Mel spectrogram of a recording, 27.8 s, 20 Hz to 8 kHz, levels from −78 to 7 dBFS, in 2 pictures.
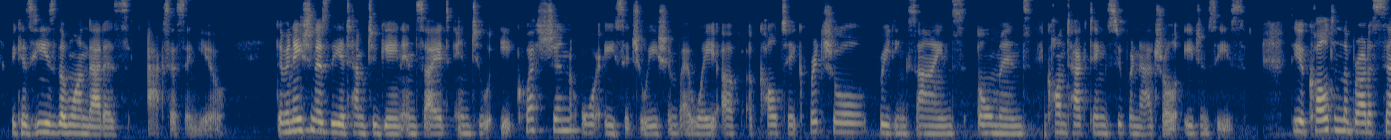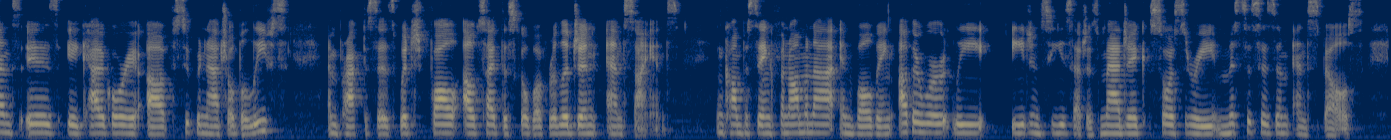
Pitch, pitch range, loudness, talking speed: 175 Hz, 165-185 Hz, -28 LUFS, 145 wpm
